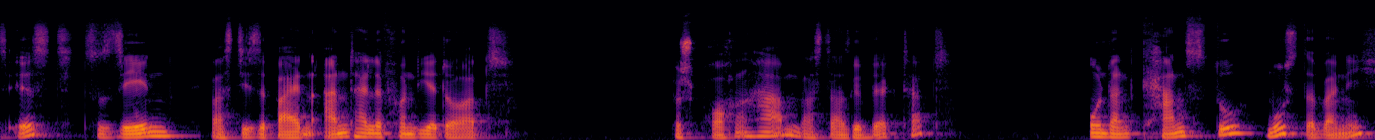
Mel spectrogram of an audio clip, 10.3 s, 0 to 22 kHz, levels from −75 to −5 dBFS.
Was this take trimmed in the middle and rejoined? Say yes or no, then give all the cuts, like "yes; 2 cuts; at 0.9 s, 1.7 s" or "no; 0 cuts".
yes; 2 cuts; at 1.5 s, 6.4 s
